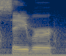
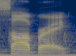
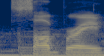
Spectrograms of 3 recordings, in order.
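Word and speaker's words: sabre: anyone that misses pronounces saber it's not saber it's sobre saw Bray I'd probably die because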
